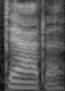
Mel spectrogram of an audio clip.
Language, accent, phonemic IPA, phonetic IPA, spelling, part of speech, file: English, US, /ˈdætə/, [ˈdeɪɾə], data, noun, En-us-data2.ogg
- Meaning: plural of datum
